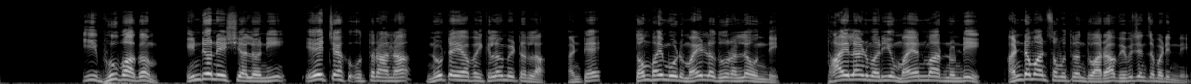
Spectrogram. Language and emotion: Telugu, neutral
